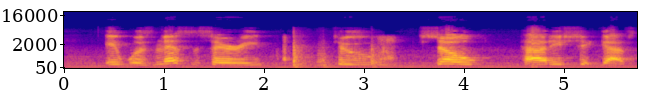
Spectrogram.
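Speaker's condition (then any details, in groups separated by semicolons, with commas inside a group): Cerebral palsy; mobility affected, previously off feet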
